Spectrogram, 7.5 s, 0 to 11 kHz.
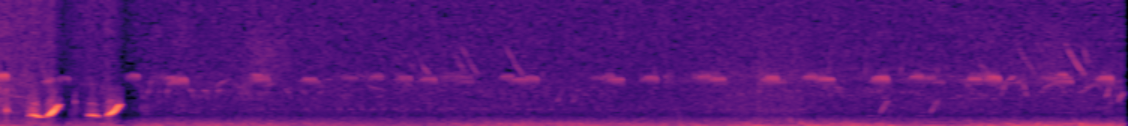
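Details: Gorgeous bushshrike calling, fairly distant, on a morning game drive at Ngala or Phinda reserve, South Africa, on 24 December: quick rising, liquid whistles in two short pairs, then faint steady chirping and a low rural hum.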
